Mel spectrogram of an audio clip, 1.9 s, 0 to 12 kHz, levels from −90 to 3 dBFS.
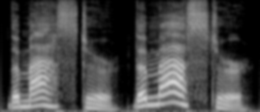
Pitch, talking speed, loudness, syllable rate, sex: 170 Hz, 125 wpm, -18 LUFS, 3.6 syllables/s, male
